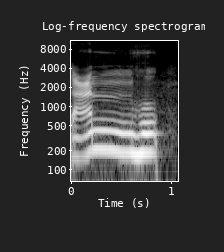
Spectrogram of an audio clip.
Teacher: যেমন আনহু এখানে অধিকাংশ আনহু এখানে গুন্না করা যাবে না। কখনোই গুন্না করতে পারবেন না। নুন সাকিনের পর হা রয়েছে।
